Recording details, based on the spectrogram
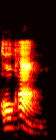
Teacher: Rin dia kuat sebab dia menggunakan uvula, anak tekak. Macam bunyi Jerman dah cakap orang Kedah ni.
